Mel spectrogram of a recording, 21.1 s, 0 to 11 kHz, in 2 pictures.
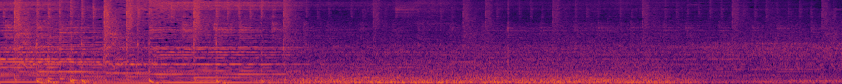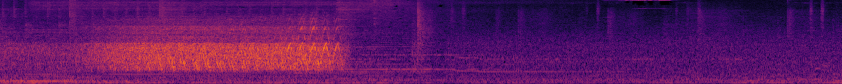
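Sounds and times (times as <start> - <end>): background music: 0.0 - 21.0
car road noise: 0.0 - 21.0.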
